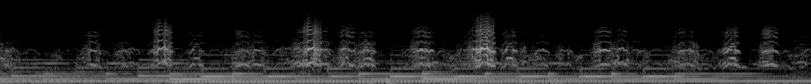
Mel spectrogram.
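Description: A flock of snow geese calling in flight: many short, high yelping calls overlapping, several a second. A soft, low, sustained background music bed with slowly changing notes lies underneath.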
